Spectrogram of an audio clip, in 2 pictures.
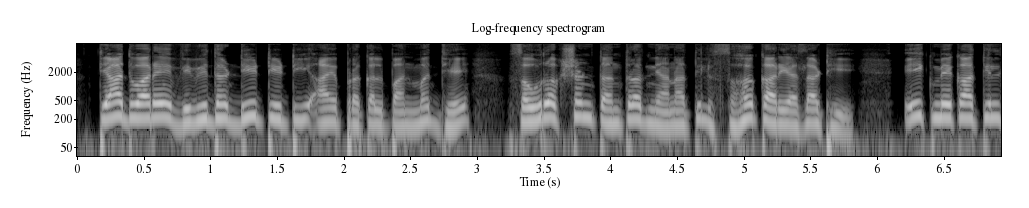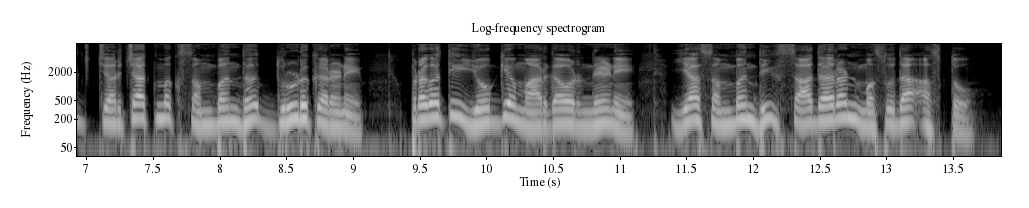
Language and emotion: Marathi, neutral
